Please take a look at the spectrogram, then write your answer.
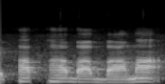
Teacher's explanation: ఓష్ట్యాలంటే పెదవులతో పలికేవి. పప్ప, బబ్బ, మా అవి ఓష్యాలు.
